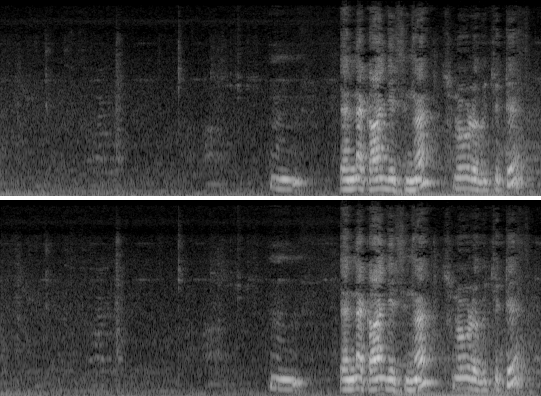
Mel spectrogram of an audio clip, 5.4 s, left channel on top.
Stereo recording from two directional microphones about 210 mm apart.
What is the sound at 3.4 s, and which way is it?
Speech, 15° right (ahead or behind).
